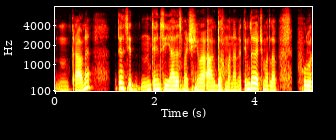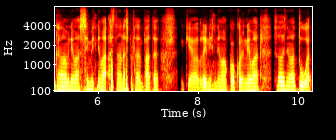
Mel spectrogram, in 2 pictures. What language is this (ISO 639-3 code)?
kas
